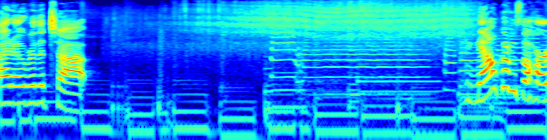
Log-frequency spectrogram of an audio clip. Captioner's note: baklava sizzles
